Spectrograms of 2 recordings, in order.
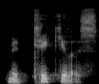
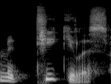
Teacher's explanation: Use the short I sound like this is. Remember, it's more open.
